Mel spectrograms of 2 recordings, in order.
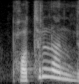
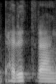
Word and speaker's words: Bertrand: 그 단어가 써 있잖아요 어떤 교수님들께서 는 버트란드 모형 이라고 해요 같은 건데 뭐 0 아 좀 아닌것 같아 그거는 것이 2분들이 이제 실제로 발음할 때는 베르트랑 이라는 표현을 쓰게 되는데 그 출제 하시는 분께서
